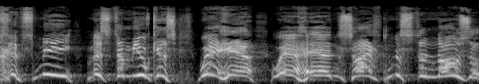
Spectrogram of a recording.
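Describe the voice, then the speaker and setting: A man's shouted, put-on character voice at an extremely high pitch and very slow pace. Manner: screaming.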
